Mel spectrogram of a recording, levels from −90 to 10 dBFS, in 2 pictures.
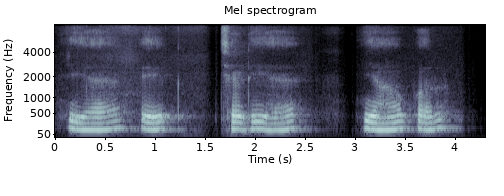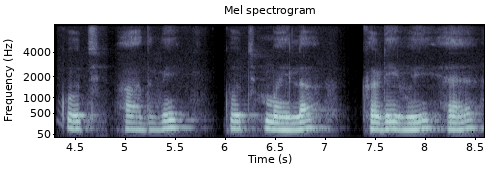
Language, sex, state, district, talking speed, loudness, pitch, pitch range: Hindi, male, Uttar Pradesh, Saharanpur, 90 wpm, -18 LUFS, 150 Hz, 140-155 Hz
